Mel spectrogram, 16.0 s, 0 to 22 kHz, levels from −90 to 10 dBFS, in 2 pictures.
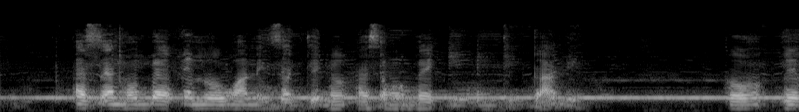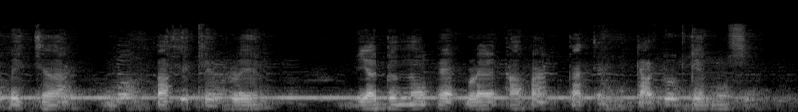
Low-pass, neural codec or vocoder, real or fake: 9.9 kHz; codec, 44.1 kHz, 1.7 kbps, Pupu-Codec; fake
